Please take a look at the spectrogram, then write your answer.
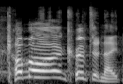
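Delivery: sudden loud shouted quote; loud mock movie line. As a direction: belt it out like the scene. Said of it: "makes me laugh".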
